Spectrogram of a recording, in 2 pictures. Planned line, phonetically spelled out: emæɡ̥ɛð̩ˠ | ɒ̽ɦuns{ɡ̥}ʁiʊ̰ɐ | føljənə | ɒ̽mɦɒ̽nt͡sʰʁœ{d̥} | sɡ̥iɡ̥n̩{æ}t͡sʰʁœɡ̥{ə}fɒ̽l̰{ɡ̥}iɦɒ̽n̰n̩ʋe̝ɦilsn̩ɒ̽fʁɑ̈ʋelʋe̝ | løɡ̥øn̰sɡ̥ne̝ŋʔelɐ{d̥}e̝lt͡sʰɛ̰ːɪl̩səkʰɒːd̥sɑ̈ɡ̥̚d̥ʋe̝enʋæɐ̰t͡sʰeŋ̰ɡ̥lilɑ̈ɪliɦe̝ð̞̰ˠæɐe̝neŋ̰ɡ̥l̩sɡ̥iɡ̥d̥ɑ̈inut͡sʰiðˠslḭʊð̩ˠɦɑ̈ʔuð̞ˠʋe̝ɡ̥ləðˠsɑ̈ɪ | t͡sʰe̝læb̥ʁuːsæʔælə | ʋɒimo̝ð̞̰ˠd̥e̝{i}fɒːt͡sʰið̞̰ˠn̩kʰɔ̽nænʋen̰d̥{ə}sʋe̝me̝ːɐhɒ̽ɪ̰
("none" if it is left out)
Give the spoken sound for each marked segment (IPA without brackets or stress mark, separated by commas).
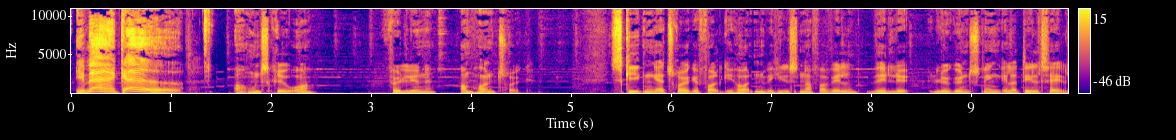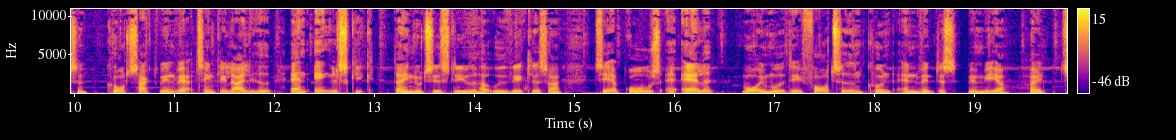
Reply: ɡ̥, ɡ̥, æ, ə, ɡ̥, d̥, i, ə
